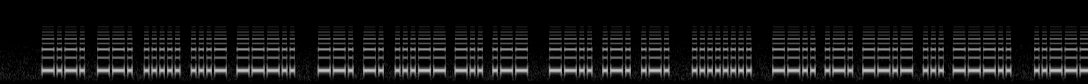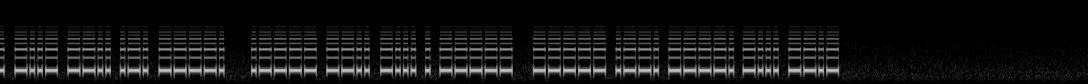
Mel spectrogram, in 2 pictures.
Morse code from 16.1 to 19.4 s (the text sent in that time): 0P9BQ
